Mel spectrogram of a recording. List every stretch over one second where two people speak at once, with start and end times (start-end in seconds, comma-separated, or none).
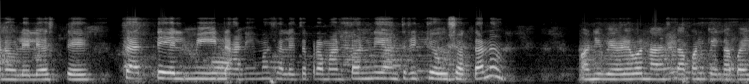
none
